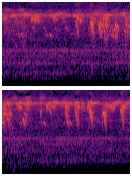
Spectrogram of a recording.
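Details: Male baya weaver at Motisagar pond, Agar Malwa: a busy stream of short, high, downward-flicking chirps, irregularly spaced, over a steady background hiss.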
